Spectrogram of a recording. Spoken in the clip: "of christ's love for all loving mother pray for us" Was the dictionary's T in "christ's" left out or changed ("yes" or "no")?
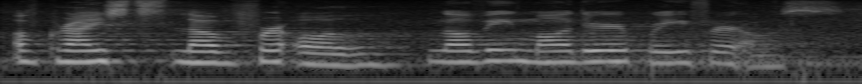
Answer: no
